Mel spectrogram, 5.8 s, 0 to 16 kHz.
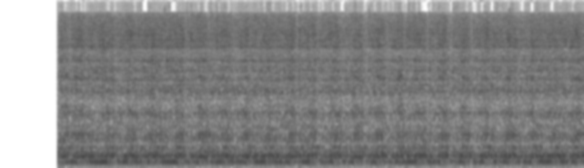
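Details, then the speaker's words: Triumph Daytona 675 first start in 3 months after crash rebuild, new exhaust mid pipe fitted without muffler; loud raw steady idle with crackly low rumble, no knocks or misses; normal idle, straight-piped exhaust. "I want to start it without the muffler. It's just tradition. When you do exhaust, when you take an exhaust off, you gotta start it straight piped, right?"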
